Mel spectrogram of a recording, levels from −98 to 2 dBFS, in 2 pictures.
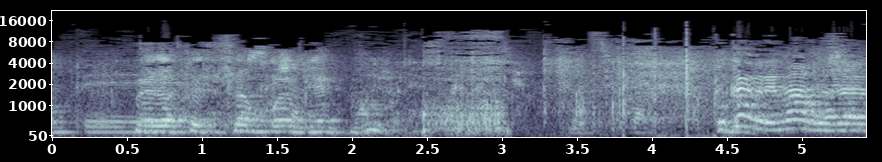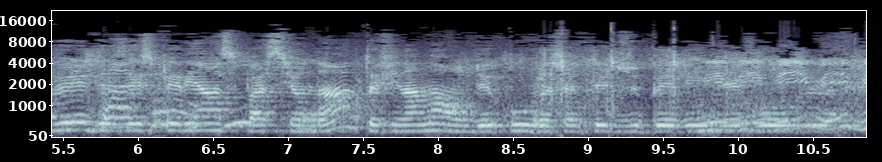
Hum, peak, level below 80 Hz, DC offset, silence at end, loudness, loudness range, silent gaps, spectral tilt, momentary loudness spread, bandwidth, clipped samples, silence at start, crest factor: none; 0 dBFS; -58 dBFS; under 0.1%; 0 s; -15 LUFS; 6 LU; none; -2 dB/octave; 11 LU; 15.5 kHz; under 0.1%; 0 s; 16 dB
